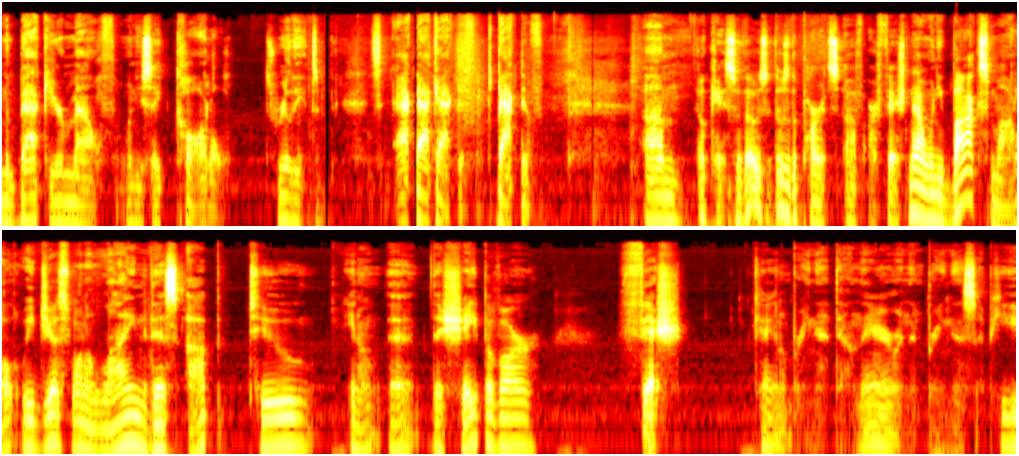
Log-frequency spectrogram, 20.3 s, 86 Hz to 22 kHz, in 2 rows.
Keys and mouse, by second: 9.6 click, 11.5 g, 12.9 click, 13.3 g, 15.4-16.7 drag, 15.6 g, 17.2-18.4 drag, 17.4 g, 19.0-20.2 drag, 19.3 g.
